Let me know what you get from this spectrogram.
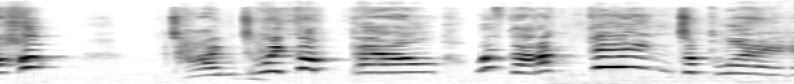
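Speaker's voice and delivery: squeaked out high and loud. Talking about a repeating game toy, doing the one impression they can: Mickey Mouse impression. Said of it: "the only way that I can do an impression of Mickey".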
